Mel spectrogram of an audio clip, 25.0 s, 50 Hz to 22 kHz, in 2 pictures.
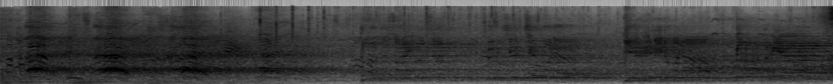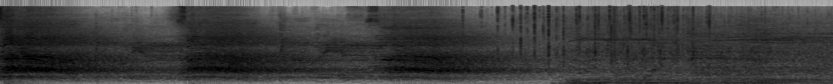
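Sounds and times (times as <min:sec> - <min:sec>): stadium crowd chanting: 0:00.0 - 0:05.3, 0:11.5 - 0:20.7.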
